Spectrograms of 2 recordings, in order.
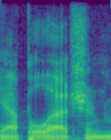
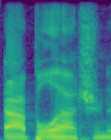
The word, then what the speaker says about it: Appalachian: in the kind of rural communities in the Appalachian Mountains. And look, I know I'm bad at pronouncing things, I mispronounce things all the time on this channel. Appalachian is how you say it.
